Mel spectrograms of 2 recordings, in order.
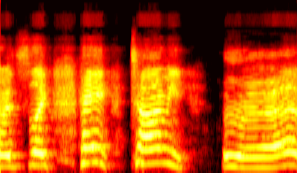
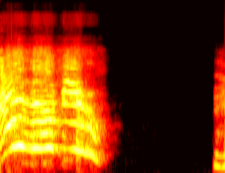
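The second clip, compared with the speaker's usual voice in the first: put-on shrill, very high, loud furious yelling; 5 dB louder than usual. Retelling how the two of them yelled at each other in church, retelling a scream. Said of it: "but we're also just screaming".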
